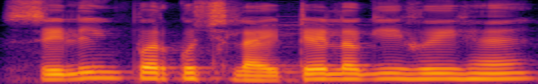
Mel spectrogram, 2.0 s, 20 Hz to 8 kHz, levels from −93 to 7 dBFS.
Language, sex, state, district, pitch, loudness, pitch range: Hindi, male, Jharkhand, Ranchi, 145 Hz, -16 LUFS, 135-155 Hz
